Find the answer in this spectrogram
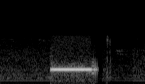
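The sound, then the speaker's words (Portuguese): A voicemail beep sounds as one steady mid-pitched tone lasting about half a second, then cuts off, followed by a tiny faint blip and near silence. “Sua chamada está sendo encaminhada para a caixa de mensagem e será sujeita a cobrança após o sinal.”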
